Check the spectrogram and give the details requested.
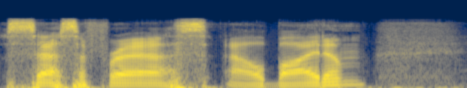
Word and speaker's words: Sassafras albidum: sassafras the scientific name is pronounced sassafras albidum it is a member of the lauraca family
